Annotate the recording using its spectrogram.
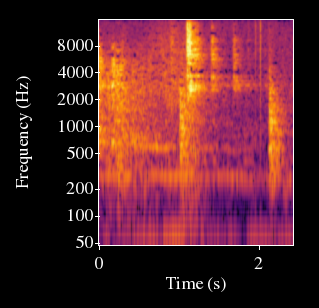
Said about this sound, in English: The door slides closed behind me as I'm walking into a gray cell that's 10 feet by 12 feet.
